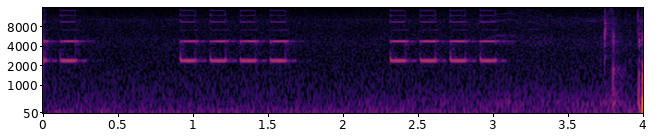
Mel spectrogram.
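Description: Bosch washing machine's control panel beeping an error alarm: sets of four short, high beeps repeating about every one and a half seconds while the display shows error F:16. The alarm points to a faulty door lock.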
